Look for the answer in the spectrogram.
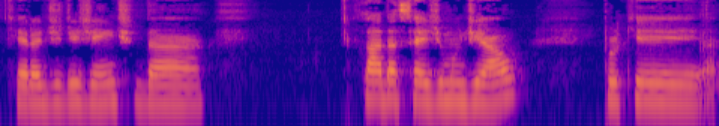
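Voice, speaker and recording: A woman's voice: medium pitch, little pitch movement, slow pace, warm tone. A Brazilian woman giving an emotional, earnest religious testimony, often asking her listeners "amém?". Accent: Brazilian Portuguese. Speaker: church member giving testimony.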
